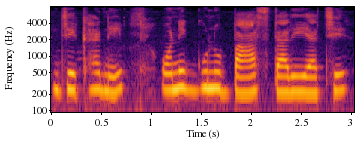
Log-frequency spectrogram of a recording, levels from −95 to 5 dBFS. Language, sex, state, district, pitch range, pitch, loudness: Bengali, female, Tripura, West Tripura, 220-250 Hz, 235 Hz, -15 LUFS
